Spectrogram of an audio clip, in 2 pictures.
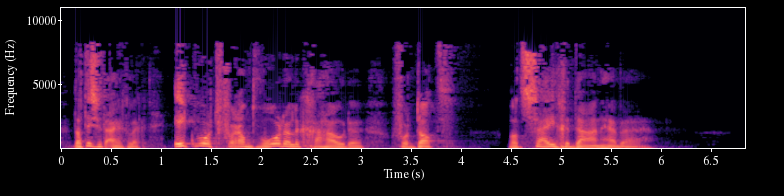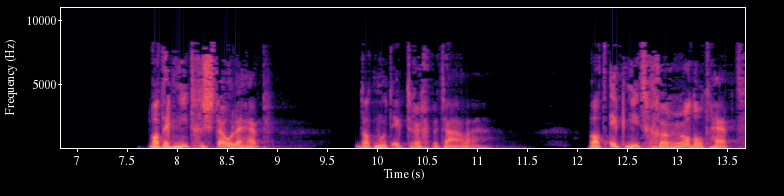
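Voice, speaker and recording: A middle-aged man preaching a sermon, telling stories with dramatic swings between loud cries and hushed, low passages. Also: husky. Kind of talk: sermon with personal story.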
